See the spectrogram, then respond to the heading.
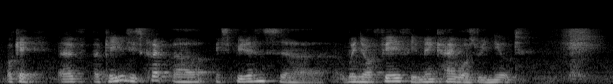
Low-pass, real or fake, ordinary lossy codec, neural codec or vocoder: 5.4 kHz; real; AAC, 24 kbps; none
